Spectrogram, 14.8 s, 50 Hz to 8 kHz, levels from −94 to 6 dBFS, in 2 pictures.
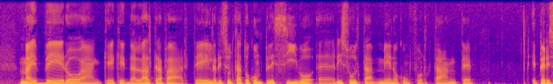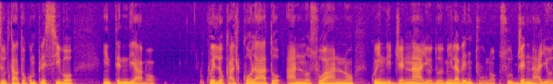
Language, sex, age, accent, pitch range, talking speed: Italian, male, 40-59, native, 95-130 Hz, 120 wpm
